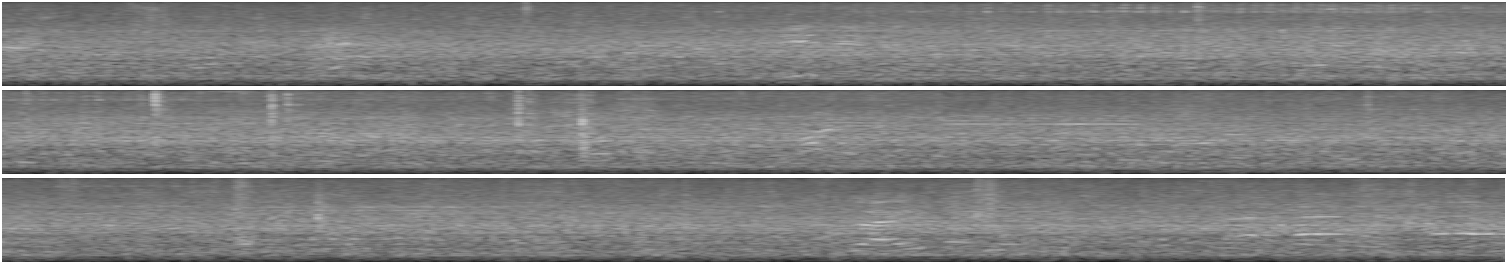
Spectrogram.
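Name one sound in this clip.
A metal skimmer scrapes and clinks against a pan.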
